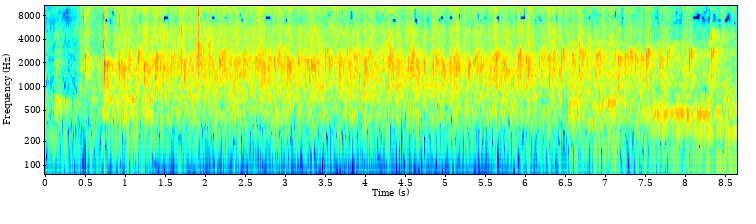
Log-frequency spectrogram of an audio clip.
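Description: A crowd claps loudly and continuously at a law and politics conference in Peru, applause sustained evenly from start to finish with no talking over it.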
